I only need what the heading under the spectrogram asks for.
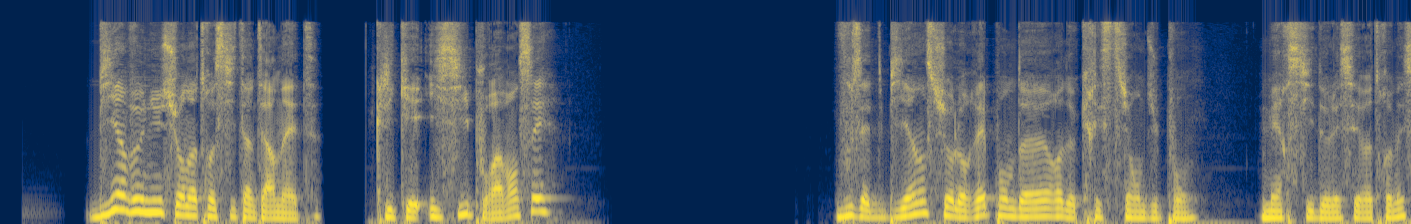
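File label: French, male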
